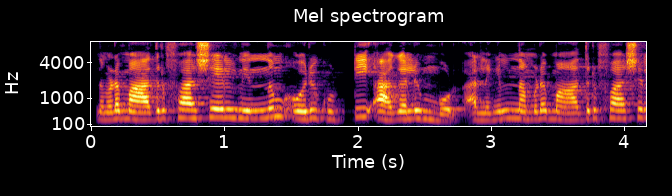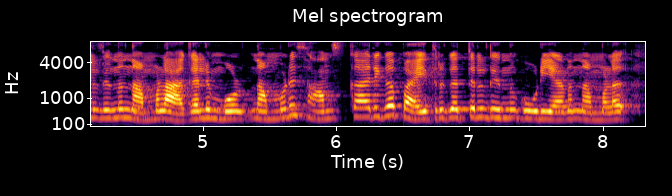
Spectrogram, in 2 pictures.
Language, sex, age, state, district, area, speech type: Malayalam, female, 30-45, Kerala, Thiruvananthapuram, rural, spontaneous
